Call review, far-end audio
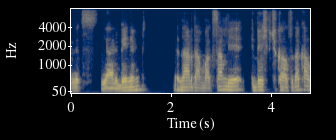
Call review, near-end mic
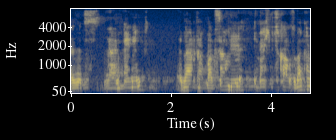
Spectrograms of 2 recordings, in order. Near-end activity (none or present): none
